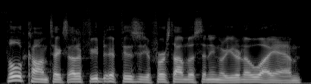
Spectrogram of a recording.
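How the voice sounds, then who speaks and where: A young American man from California, a podcast co-host, telling a story in casual chat, lively and laughing often. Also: fairly low pitch, rapid-fire, clean tone, dry recording, clean studio sound. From Oakland, California. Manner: animated, laughs often, acts out quoted people.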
